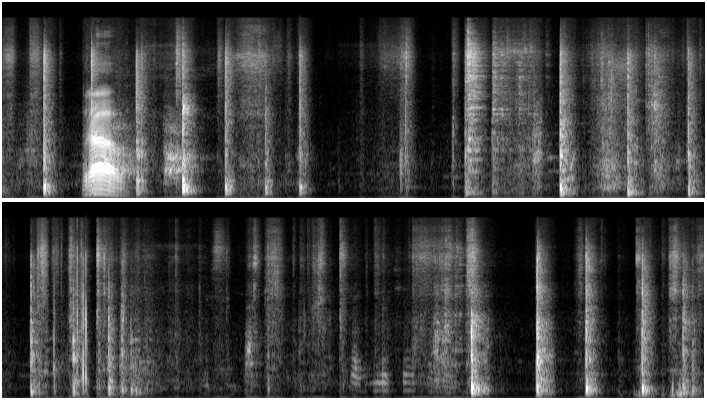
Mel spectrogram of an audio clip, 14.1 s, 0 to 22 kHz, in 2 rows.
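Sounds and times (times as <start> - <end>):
basketball bouncing on concrete: 0.3 - 3.2, 5.6 - 8.5, 11.6 - 14.0
ball striking wall and hoop: 0.4 - 2.4, 11.7 - 14.0.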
